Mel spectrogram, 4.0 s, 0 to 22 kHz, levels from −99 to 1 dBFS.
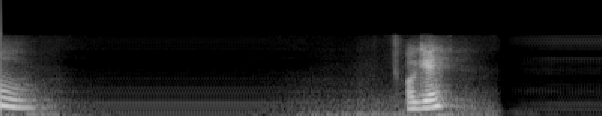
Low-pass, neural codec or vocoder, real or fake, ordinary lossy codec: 7.2 kHz; codec, 16 kHz, about 1 kbps, DyCAST, with the encoder's durations; fake; AAC, 32 kbps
